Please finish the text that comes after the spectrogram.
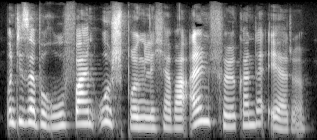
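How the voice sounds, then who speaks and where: A woman's voice: fairly high pitch, animated, fairly quick. A woman doing a scornful, hard-hearted gang matron. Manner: scornful and lecturing. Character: cynical hard-hearted older female gang leader.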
